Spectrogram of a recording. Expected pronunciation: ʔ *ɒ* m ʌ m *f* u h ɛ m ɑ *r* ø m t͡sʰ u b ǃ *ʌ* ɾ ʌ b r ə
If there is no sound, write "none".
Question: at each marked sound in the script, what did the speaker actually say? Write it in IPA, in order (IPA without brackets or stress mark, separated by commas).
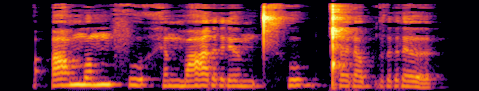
ɑ, f, r, ə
